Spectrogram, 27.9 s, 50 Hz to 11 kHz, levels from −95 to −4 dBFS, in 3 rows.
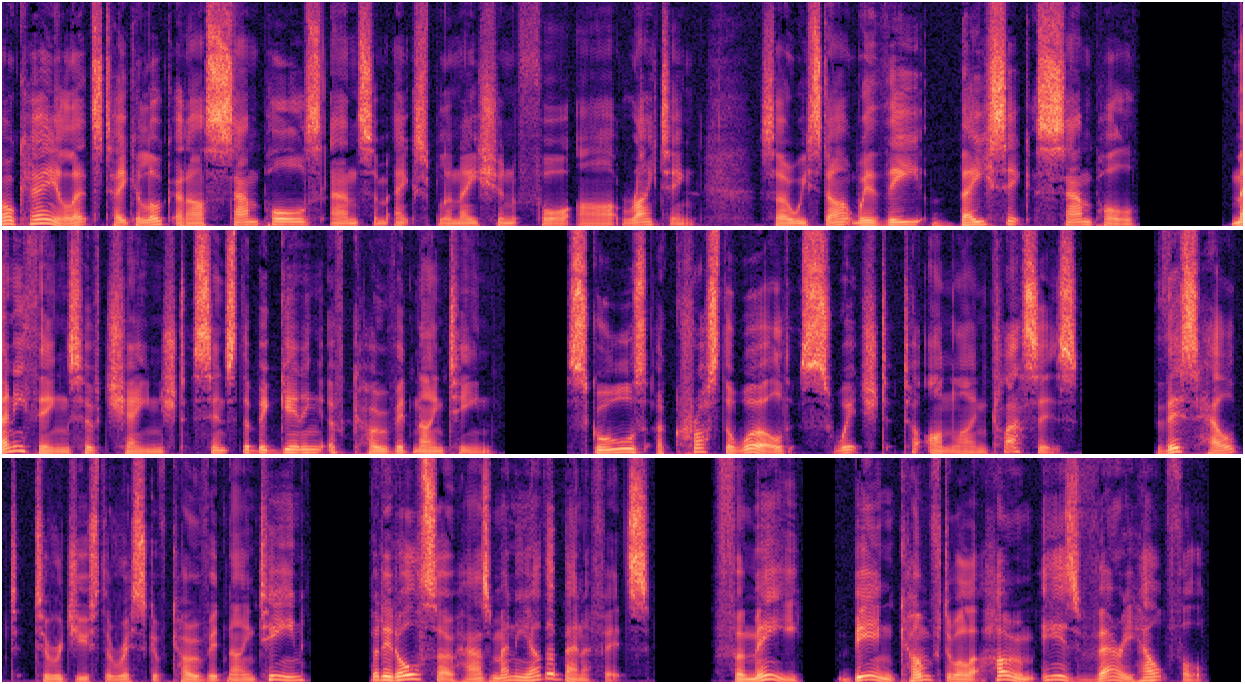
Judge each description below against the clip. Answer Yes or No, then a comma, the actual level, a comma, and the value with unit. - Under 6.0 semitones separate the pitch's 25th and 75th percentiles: No, wide, 7.1 semitones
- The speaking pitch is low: Yes, low, 115 Hz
